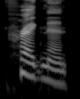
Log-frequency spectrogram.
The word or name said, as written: pregnant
